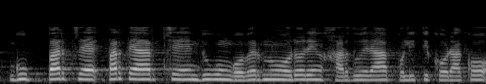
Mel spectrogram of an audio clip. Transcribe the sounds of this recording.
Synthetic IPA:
ɡu | paɾt̪e̞aɾt͡se̞nd̪uɣuŋɡo̞β̞e̞ɾnuoɾo̞ɾe̞nʝaɾðue̞ɾapo̞lit̪iko̞ɾako̞

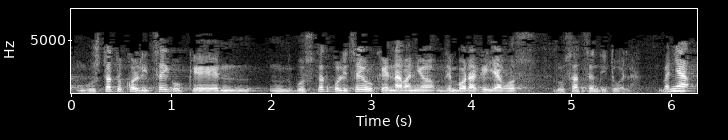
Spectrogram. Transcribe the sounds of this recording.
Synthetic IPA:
ɡust̪at̪uko̞lit͡saɣ | ust̪at̪uko̞lit͡sajɣ̞uke̞naβ̞aɲo̞ðe̞mbo̞ɾaɡe̞jaɣ̞o̞s | lusat͡se̞nd̪it̪ue̞̰la | βajɲa

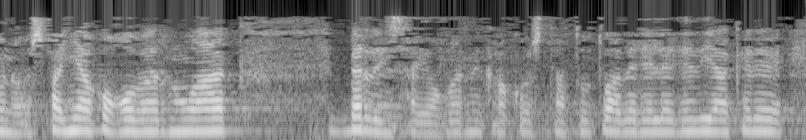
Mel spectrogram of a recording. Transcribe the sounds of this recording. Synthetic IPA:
enoespaɲiako̞ɣ̞o̞β̞e̞ɾnuak | be̞ɾðinsajo̞ɣoernikako̞e̞st̪at̪ut̪uaβe̞ɾe̞le̞ɣ̞e̞ðiake̞ɾe̞

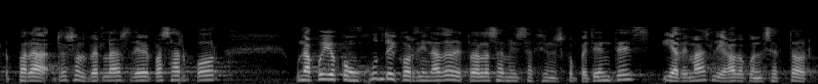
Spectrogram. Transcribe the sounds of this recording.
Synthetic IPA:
paɾare̞so̞lβe̞ɾlazðe̞β̞e̞pasaɾpo̞ɾ | unapo̞ʝo̞ko̞ŋxunt̪oiko̞ːɾðinað̞o̞ðe̞t̪o̞ðazlasaðminist̪ɾaθjo̞ne̞sko̞mpe̞t̪e̞nt̪e̞siaðe̞mazliɣ̞að̞o̞ko̞ne̞lse̞k̚t̪o̞ɾ

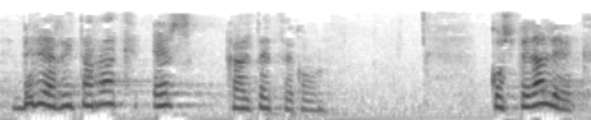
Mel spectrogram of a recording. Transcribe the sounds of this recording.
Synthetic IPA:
be̞ɾe̞ːrit̪arake̞skalt̪e̞t͡se̞ko̞ | ko̞speɾaleek

